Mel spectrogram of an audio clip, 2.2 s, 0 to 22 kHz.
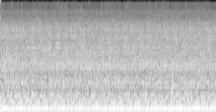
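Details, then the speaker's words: Repo car at Copart with 73,000 miles, just started by push button; strong even low burble at idle, no knocks or misses, runs great despite flat back tire. "back tire is flat but it runs great"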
